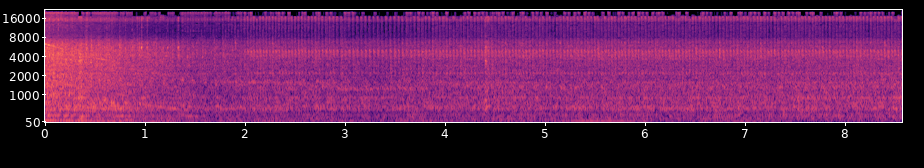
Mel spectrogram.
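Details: 2016 Nissan Pulsar C13, 1197 cc 85 kW/116 PS petrol engine HRA2DDT, 97,716 km; uneven chuffing beat of about three pulses a second over the idle: misfire caused by a burnt exhaust valve.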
